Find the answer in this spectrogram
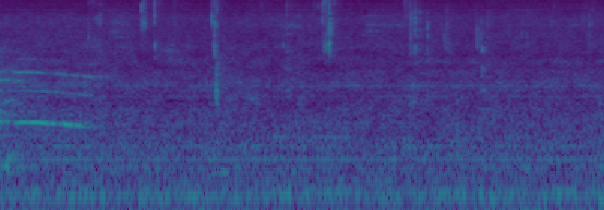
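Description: Close-up chewing with sharp mouth clicks and chopsticks clicking and scraping on a plate as the last scraps are picked up, over a steady low hum. A rooster's crow trails off about a second in.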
